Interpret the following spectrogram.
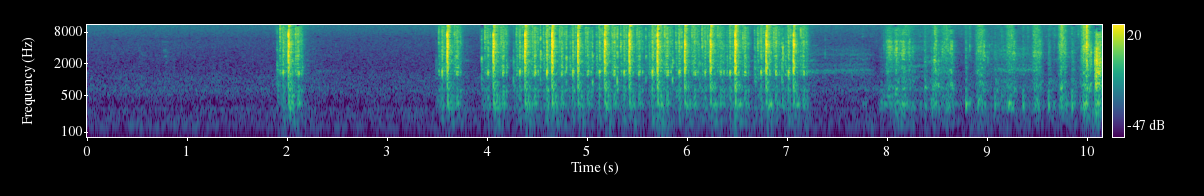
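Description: Brother electronic daisywheel typewriter printing a line of capital letters at 15 pitch (micro spacing). One sharp strike about two seconds in, then a fast, even run of print strikes, about eight a second, for roughly three seconds. A second, quieter run of machine clatter follows near the end.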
